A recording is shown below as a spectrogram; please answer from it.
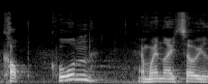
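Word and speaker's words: ขอบคุณ: When they tell you the Thai word for thank you, they will say koob kun instead of kop kun.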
